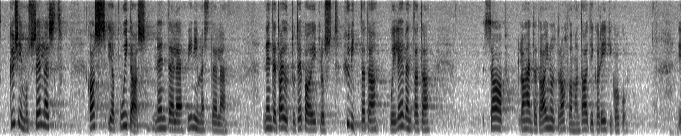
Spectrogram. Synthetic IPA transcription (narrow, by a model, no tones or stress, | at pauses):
kysʲimusːe̞lːe̞st̪ | kɑsjɑkujd̪̥ɑsne̞nd̪̥e̞le̞inime̞st̪e̞le | ne̞nd̪e̞t̪ɑjut̪ːˑud̪̥e̞b̥ɑɤjɡ̥lust̪hyvit̪ˑːɑd̪̥ɑvɯjle̞ːve̞nd̪̥ɑd̪̥ɑ | sɑːb̥lʔɑɦe̞nd̪̥ɑd̪̥ɑɑjnult̪ˑrʔɑhvɑmɑnd̪ɑːd̪̥iɡ̥ɑɾiːɡ̥iko̞ɡ̥ṵ | j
